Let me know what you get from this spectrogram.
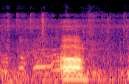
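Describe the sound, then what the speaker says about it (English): A farm chicken lets out a single short, loud squawk after being stepped on beside livestock troughs, with someone talking briefly around it. "Oh, I stepped on the chicken."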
